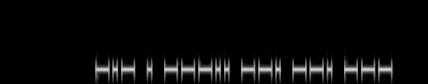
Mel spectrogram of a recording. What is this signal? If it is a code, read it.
Morse code, heard as a keyed tone, about 27 wpm, 700 Hz. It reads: KE8GGO
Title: USA Call Signs - 6 Characters - Repeated 2x - 28wpm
